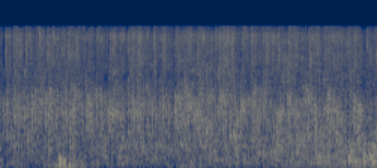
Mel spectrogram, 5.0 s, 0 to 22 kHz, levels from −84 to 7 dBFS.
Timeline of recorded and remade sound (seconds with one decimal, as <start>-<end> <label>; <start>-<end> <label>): 0.0-1.4 recorded; 1.4-4.1 remade; 4.1-5.0 recorded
